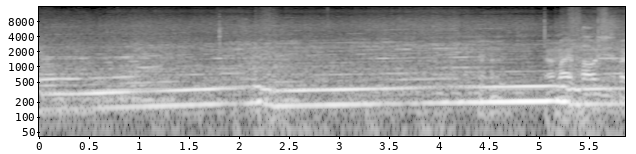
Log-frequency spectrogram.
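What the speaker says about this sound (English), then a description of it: "Wow, this car is really loud in the headphones." A car engine in an Xbox racing game revs loudly, its steady droning pitch climbing, dipping briefly and rising again, close and continuous.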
